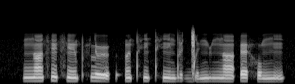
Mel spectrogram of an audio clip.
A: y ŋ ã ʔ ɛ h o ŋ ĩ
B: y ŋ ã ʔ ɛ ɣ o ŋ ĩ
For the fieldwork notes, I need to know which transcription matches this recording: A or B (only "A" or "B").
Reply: A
